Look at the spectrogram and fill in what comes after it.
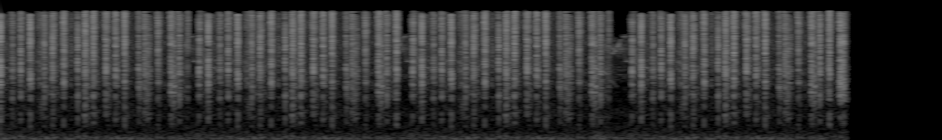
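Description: Small toy tractor's electric motor and plastic gears running as it drives, a rapid, even clicking about ten times a second that cuts off suddenly near the end.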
